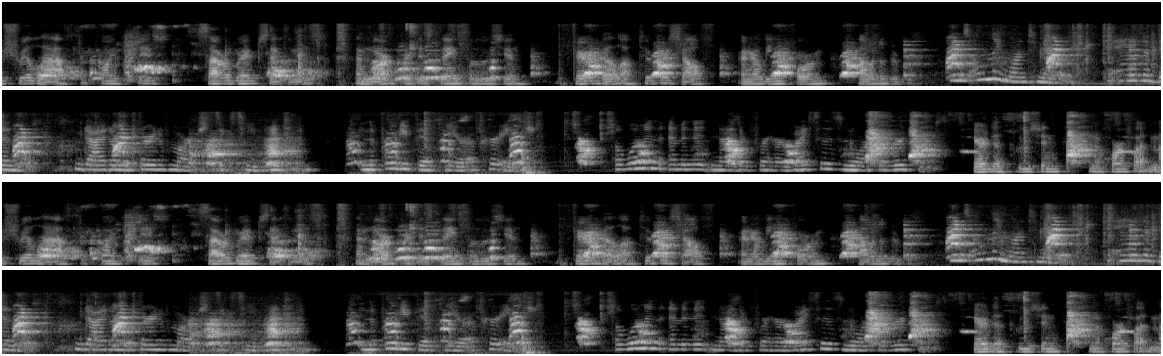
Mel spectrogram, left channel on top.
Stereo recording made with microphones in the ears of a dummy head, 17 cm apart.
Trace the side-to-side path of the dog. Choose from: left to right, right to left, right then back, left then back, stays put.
stays put.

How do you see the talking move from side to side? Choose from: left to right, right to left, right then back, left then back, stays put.
stays put.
